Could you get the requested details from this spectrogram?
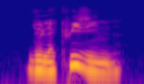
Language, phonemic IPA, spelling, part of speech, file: French, /kɥi.zin/, cuisine, noun / verb, Fr-cuisine.ogg
- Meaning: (noun) 1. kitchen 2. culinary art or cuisine; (verb) inflection of cuisiner: 1. first/third-person singular present indicative/subjunctive 2. second-person singular imperative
